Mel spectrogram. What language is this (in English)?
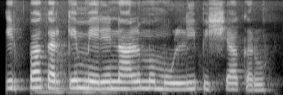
Punjabi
